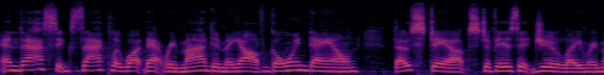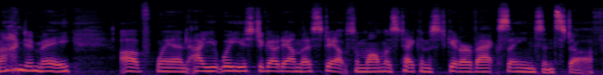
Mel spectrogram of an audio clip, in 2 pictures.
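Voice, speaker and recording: A woman with a Southern US accent speaks with fairly even intonation in a very clean recording against a silent background. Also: moderate pace. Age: 70s. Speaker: grandmother, mother of show's family matriarch. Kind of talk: casual chat. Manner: halting.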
